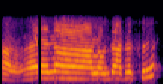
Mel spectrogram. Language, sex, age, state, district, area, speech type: Tamil, male, 60+, Tamil Nadu, Dharmapuri, rural, conversation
